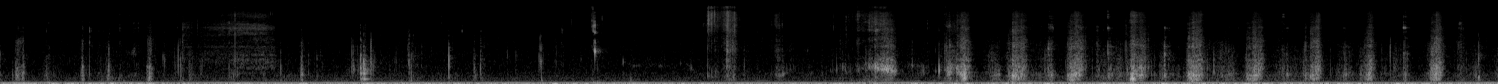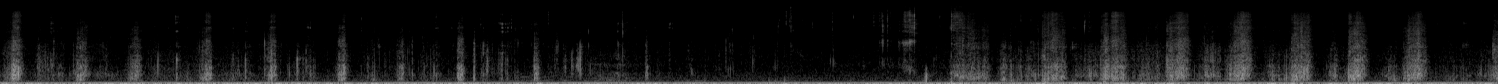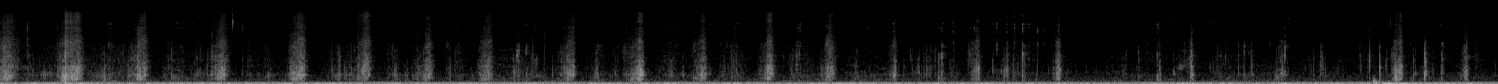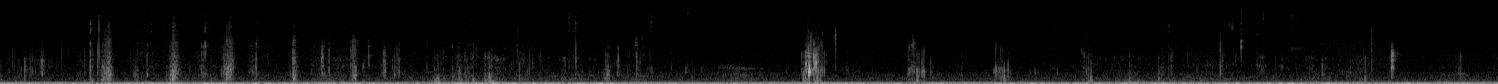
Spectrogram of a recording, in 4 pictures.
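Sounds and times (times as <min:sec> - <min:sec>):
biscuit crunching: 0:07.0 - 0:51.8.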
